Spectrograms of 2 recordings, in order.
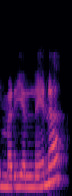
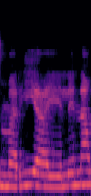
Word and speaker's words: Maria Elena: say my name because in Italian is Maria Elena which is three conjoined vowels that don't don't merge together so it's hard to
